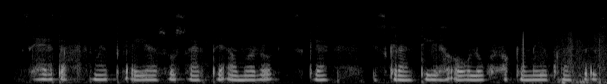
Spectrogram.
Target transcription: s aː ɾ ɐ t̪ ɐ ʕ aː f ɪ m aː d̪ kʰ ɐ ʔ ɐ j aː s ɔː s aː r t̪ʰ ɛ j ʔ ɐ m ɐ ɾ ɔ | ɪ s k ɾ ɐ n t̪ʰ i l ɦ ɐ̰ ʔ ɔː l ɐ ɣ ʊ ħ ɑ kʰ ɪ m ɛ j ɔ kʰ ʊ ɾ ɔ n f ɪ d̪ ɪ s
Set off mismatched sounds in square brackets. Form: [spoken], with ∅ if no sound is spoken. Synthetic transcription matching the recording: s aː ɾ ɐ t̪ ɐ ʕ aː f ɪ m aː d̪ kʰ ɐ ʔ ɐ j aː s ɔː s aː r t̪ʰ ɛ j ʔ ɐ m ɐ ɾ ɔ | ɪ s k ɾ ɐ n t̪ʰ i l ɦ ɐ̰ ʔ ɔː l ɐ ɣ ʊ ħ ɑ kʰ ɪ m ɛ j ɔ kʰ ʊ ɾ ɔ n f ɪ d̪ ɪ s

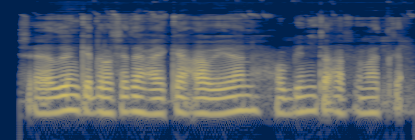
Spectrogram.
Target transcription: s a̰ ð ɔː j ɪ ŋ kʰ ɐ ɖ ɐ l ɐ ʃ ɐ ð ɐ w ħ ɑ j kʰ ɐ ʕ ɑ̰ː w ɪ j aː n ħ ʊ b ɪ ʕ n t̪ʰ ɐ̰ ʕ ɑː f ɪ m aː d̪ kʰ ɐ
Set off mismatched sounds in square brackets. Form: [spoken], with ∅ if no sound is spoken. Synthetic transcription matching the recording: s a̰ ð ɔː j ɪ ŋ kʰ ɐ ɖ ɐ l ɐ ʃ ɐ ð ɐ w ħ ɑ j kʰ ɐ ʕ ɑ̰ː w ɪ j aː n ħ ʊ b ɪ [∅] n t̪ʰ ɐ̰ ʕ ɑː f ɪ m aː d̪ kʰ ɐ

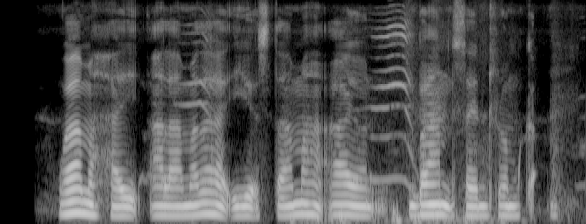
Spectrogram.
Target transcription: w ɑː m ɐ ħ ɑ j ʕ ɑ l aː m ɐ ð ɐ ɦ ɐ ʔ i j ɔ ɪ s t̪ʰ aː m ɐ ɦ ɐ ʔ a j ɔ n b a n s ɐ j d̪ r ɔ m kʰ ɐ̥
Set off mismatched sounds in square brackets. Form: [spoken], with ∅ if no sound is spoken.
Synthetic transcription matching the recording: w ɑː m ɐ ħ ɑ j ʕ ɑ l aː m ɐ ð ɐ ɦ ɐ ʔ i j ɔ ɪ s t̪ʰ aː m ɐ ɦ ɐ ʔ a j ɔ n b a n s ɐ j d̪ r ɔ m kʰ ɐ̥

